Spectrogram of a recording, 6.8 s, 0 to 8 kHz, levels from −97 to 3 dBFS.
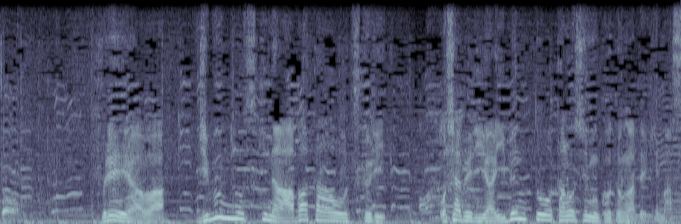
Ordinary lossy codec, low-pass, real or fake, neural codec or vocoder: none; none; real; none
